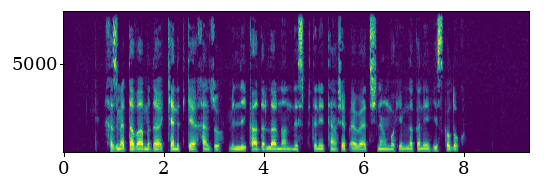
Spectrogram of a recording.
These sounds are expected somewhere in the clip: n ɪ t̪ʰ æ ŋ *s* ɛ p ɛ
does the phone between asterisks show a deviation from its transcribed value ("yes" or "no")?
yes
